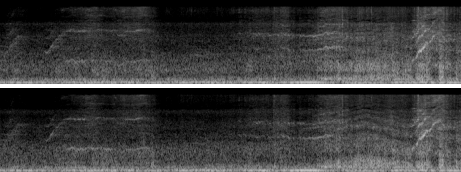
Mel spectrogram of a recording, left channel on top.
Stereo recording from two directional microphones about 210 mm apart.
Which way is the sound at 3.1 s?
25° left (ahead or behind).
